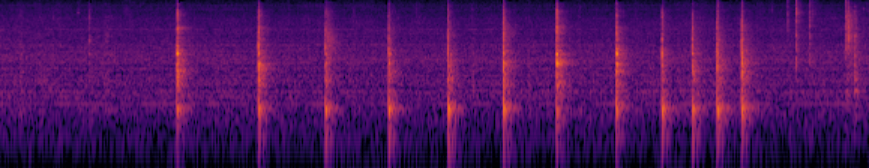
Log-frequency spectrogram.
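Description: An ink pad tapped repeatedly against a clear acrylic-mounted stamp to ink it: about a dozen sharp light taps, roughly two a second, starting about a second and a half in.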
